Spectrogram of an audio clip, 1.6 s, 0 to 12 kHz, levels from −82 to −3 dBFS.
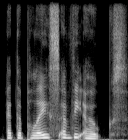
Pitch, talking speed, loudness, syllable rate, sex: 225 Hz, 225 wpm, -17 LUFS, 5.0 syllables/s, female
